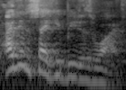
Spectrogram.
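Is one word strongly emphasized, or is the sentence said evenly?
even. The sentence is said evenly, with no word singled out. It is a plain statement of fact. "Very factual based. Okay, that was the the basic statement"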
